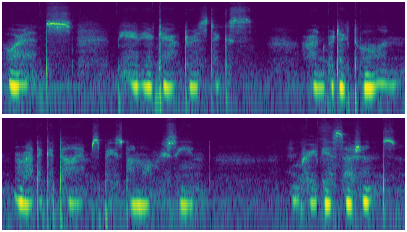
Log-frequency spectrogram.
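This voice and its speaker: A woman playing a clinical sci-fi scientist in a whispered ASMR roleplay, dictating observations in a measured, breathy voice. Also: deep voice, steady tone, sharp tone, rough recording. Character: clinical female sci-fi scientist studying her engineered creature.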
